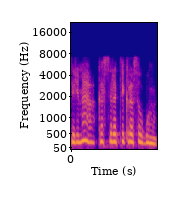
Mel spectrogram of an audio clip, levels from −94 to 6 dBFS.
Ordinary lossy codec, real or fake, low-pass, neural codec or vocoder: Opus, 64 kbps; fake; 7.2 kHz; codec, 16 kHz, 4 kbps, X-Codec, HuBERT features, trained on general audio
